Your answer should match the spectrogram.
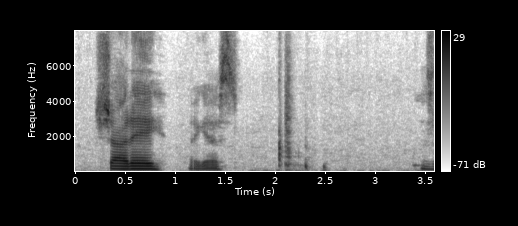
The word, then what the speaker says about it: Sade: I always say her name wrong. Sade, I guess.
